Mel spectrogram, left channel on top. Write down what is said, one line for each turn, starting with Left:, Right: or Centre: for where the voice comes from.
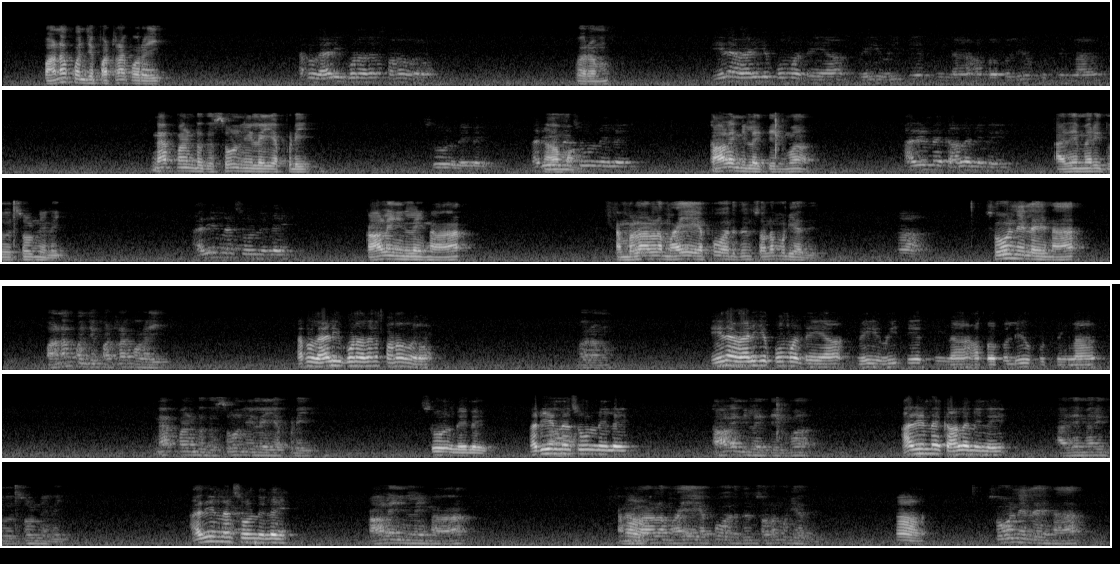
Left: பணம் கொஞ்சம் பற்றாக்குறை
Right: அப்போ வேலைக்கு போனாதானே பணம் வரும்
Left: வரம்
Right: நீ தா வேலைக்கே இது போக மாட்டறியா வெய வீட்லய இருக்கீங்களா அப்பப்ப லீவ் போட்டுறீங்களா
Left: என் பண்றது சூழ்நிலை எப்படி
Right: சூழ்நிலை அது என்ன
Left: ஆமா
Right: சூழ்நிலை
Left: காலநிலை தெரியுமா
Right: அது என்ன கால நிலை
Left: அதே மாரி இது ஒரு சூழ்நிலை
Right: அது என்ன சூழ்நிலை
Left: காலநிலையினா நம்மல்லாம்
Right: ஆ
Left: ஒரு மயையம் எப்ப வருதுன்னு சொல்ல முடியாது
Right: ஆ
Left: சூழ்நிலையினா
